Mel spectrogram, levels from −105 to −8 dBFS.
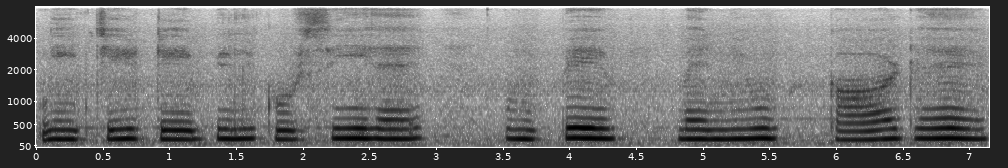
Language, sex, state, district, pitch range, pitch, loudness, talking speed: Hindi, female, Maharashtra, Mumbai Suburban, 190-210 Hz, 200 Hz, -15 LUFS, 75 wpm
